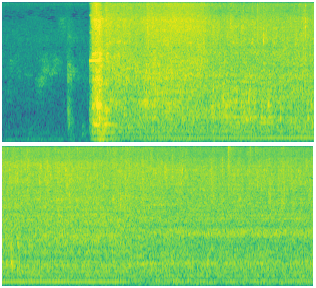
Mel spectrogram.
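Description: Magic Chef portable washer filling: after near silence, water suddenly gushes into the tub about a second and a half in and keeps pouring in steadily, with a steady low hum underneath.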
